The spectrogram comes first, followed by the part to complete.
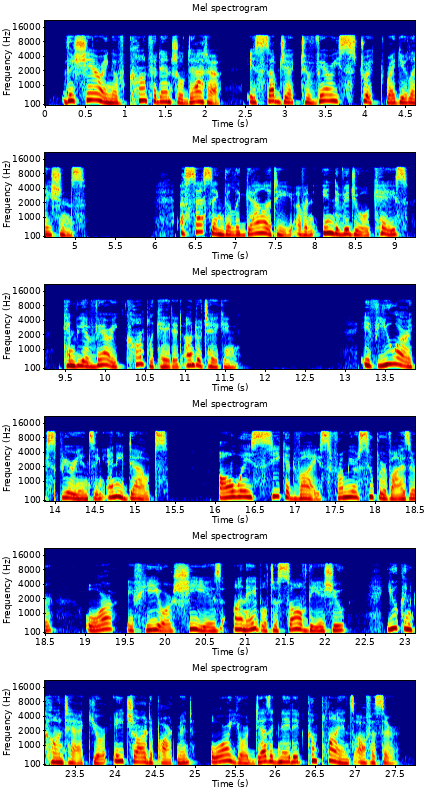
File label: corporate training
